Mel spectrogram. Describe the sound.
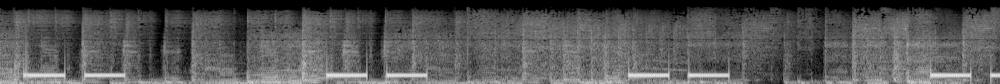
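Ringback tone of an outgoing phone call: steady mid-pitched double beeps repeat about every three seconds, four pairs in all with the last cut short, over a loud, busy background.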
